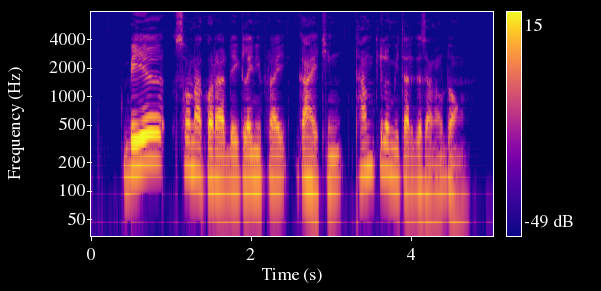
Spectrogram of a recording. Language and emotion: Bodo, neutral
